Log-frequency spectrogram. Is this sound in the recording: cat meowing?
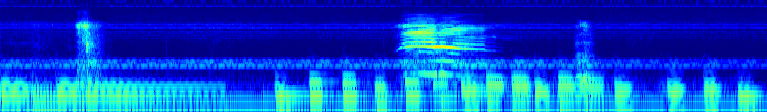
yes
